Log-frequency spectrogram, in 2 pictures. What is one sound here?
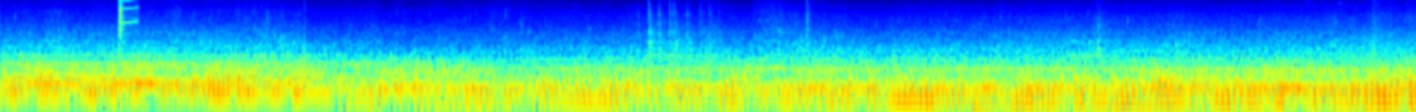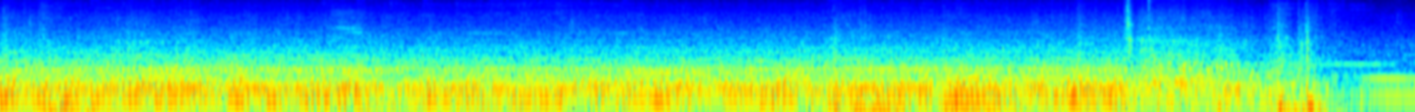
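A boat engine rumbles steadily and then stops.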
